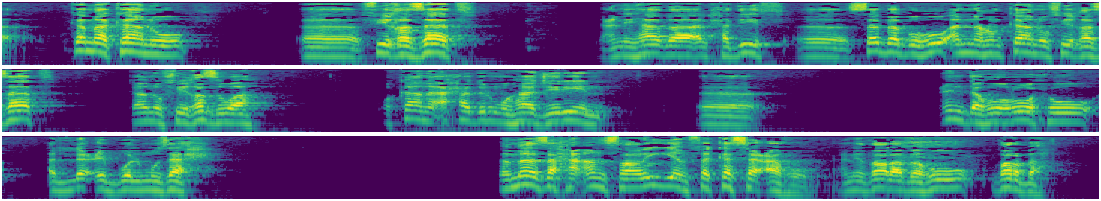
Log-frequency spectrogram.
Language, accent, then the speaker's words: Arabic; Algeria; أنا من الجزائر من باب التعريف بأنني أنتسب إلى أرض تسمى الجزائر، أو أقول للعاصمي عندما ألتقي به أقول له أنا من مغنية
